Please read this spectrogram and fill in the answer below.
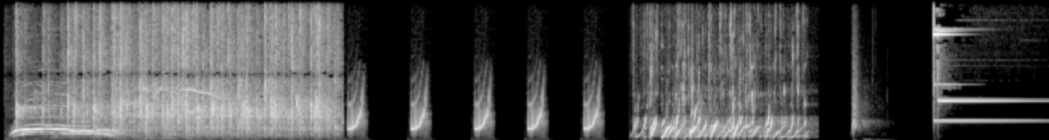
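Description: A string of edited cartoon-style sound effects. It opens with a noisy whoosh and a wavering tone, then come five short rising boings about half a second apart and a fast run of rising boings. Near the end a bright bell-like ding sounds and rings on.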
